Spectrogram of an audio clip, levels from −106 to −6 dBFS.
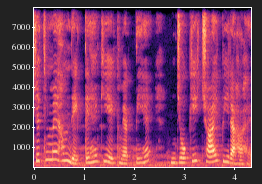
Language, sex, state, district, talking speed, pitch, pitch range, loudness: Hindi, female, Bihar, Gaya, 205 wpm, 270 Hz, 230-325 Hz, -19 LUFS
